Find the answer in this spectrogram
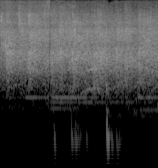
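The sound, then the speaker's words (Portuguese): A church audience breaks into dense, steady applause for Jesus, a continuous wash of many hands clapping at once with a few heavier claps standing out, and no one speaking over it. “Então dá um aplauso a Jesus.”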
